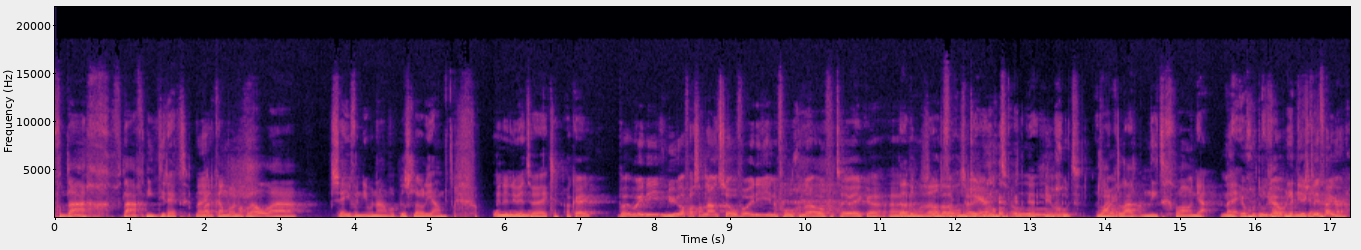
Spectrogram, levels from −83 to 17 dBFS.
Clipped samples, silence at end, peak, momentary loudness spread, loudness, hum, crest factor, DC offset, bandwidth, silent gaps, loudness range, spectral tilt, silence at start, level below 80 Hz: under 0.1%; 0 s; 0 dBFS; 5 LU; -16 LUFS; none; 14 dB; under 0.1%; 16 kHz; none; 2 LU; -5.5 dB/octave; 0 s; -36 dBFS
